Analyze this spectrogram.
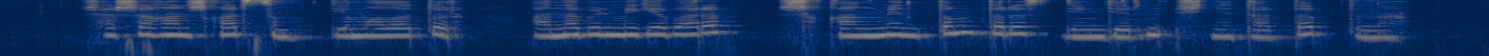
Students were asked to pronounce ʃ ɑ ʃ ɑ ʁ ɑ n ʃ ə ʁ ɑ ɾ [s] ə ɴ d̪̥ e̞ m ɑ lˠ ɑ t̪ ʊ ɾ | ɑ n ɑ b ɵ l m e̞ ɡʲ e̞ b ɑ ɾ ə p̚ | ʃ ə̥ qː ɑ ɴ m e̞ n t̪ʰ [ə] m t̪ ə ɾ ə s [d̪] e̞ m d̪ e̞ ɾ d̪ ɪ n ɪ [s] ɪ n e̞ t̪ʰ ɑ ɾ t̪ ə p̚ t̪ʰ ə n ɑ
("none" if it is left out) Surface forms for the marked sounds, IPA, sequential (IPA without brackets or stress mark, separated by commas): s, ə, d̪, ʃ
